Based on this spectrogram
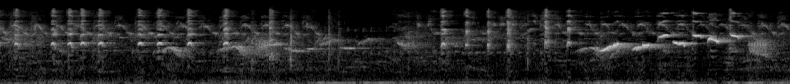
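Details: Songbird lure recording meant to provoke other birds into singing: rapid high chirps repeated about three times a second, with overlapping twittering and a few bright rising whistles near the end. A low rumble runs underneath.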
